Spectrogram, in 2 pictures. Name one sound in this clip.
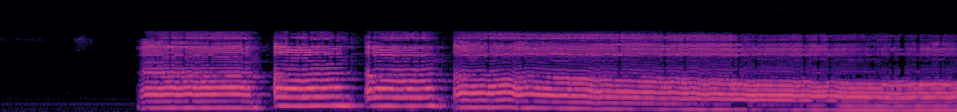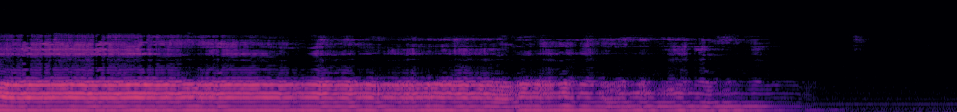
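A young woman sings a long held note close by, sliding down in pitch.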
